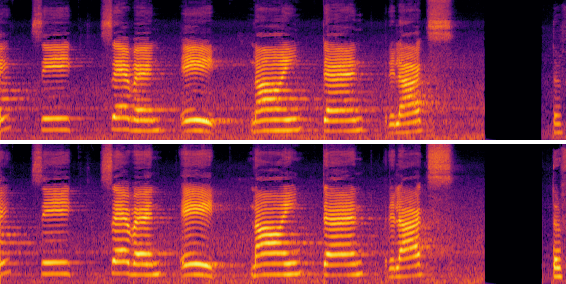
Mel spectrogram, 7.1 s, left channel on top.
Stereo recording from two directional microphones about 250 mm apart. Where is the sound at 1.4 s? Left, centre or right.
Centre.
